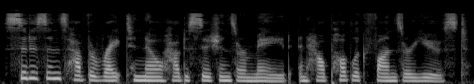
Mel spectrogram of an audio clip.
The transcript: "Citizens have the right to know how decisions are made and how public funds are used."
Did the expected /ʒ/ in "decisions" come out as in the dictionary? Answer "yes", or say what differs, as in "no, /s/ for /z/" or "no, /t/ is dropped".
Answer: yes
